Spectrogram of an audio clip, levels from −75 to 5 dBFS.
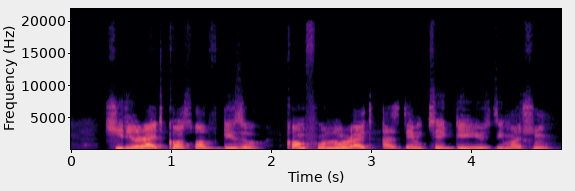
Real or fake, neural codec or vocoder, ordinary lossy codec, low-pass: fake; codec, 44.1 kHz, 2.6 kbps, DAC; Opus, 64 kbps; 19.8 kHz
